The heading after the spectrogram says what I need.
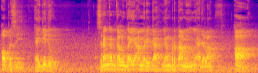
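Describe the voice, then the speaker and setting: A man's voice: a little high, fairly even intonation, a little mellow, roomy sound, a little hiss or hum. A man from Indonesia teaching English pronunciation, explaining patiently and repeating each word several times. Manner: explains slowly, repeats words many times with "ya". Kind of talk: pronunciation lesson.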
